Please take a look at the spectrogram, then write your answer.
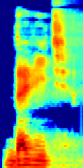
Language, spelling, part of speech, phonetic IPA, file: Russian, давить, verb, [dɐˈvʲitʲ], Ru-дави́ть.ogg
- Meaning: 1. to weigh, to lie heavy 2. to crush 3. to press, to squeeze 4. to suppress, to stifle 5. to kill, to destroy 6. to put pressure on, to pressurize, to pressure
